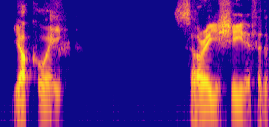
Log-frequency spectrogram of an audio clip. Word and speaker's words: Yokoi: his co-worker at nintendo the chief engineer gunpei yokai yokoi sorry yashida for the pronunciation from newcastle it's this what you can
